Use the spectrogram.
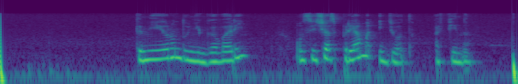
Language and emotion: Russian, angry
